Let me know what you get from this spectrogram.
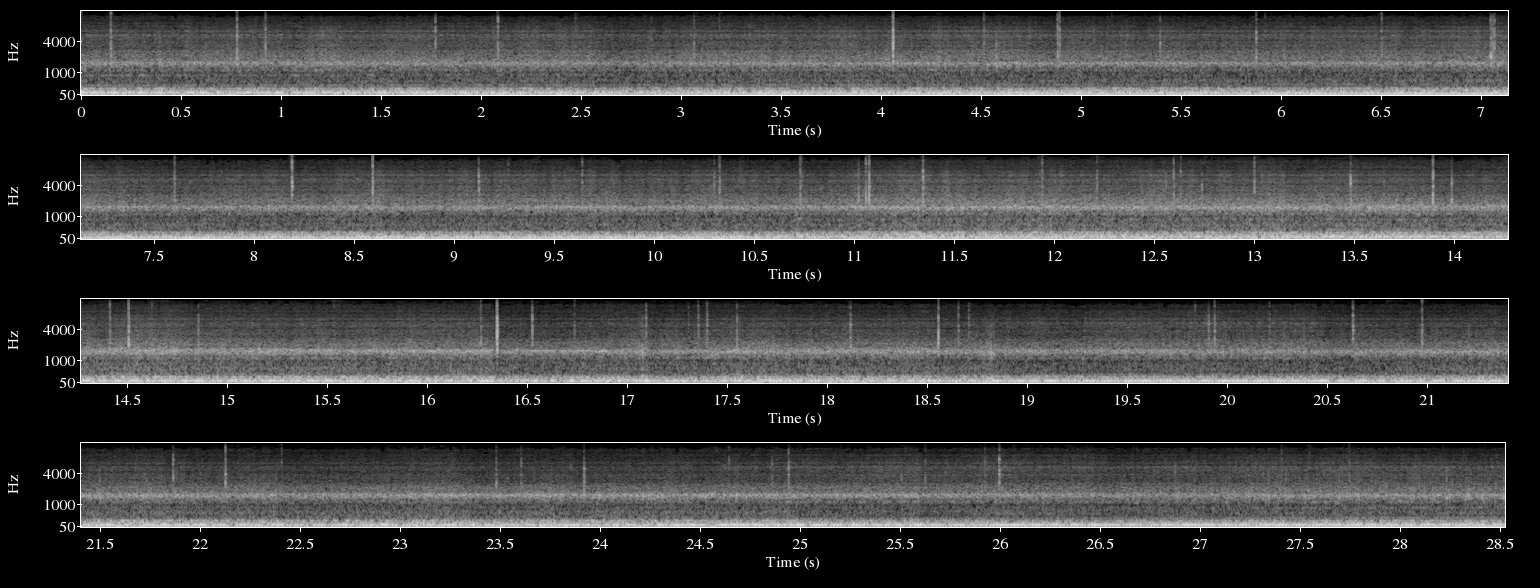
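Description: Motorcycle engine running steadily at road cruising speed, heard from a camera mounted low on the bike, with wind and road noise. The engine pitch eases slightly in the first few seconds and climbs a little near the end.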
